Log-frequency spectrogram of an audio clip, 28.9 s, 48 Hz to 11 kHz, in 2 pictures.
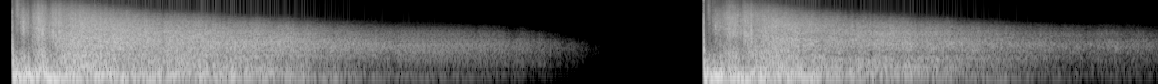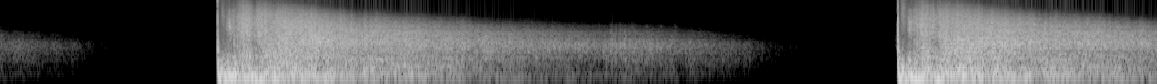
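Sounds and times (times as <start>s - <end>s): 
long super massive explosion: 0.2s - 6.6s, 8.8s - 14.2s, 17.2s - 23.2s, 25.7s - 28.9s.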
